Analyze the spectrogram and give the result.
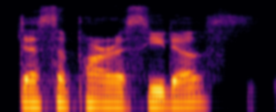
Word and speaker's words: Desaparecidos: Desaparecidos.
